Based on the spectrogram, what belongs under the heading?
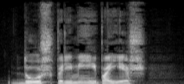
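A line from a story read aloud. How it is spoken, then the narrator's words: Stern. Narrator (Russian): строго сказала Хладивкер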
